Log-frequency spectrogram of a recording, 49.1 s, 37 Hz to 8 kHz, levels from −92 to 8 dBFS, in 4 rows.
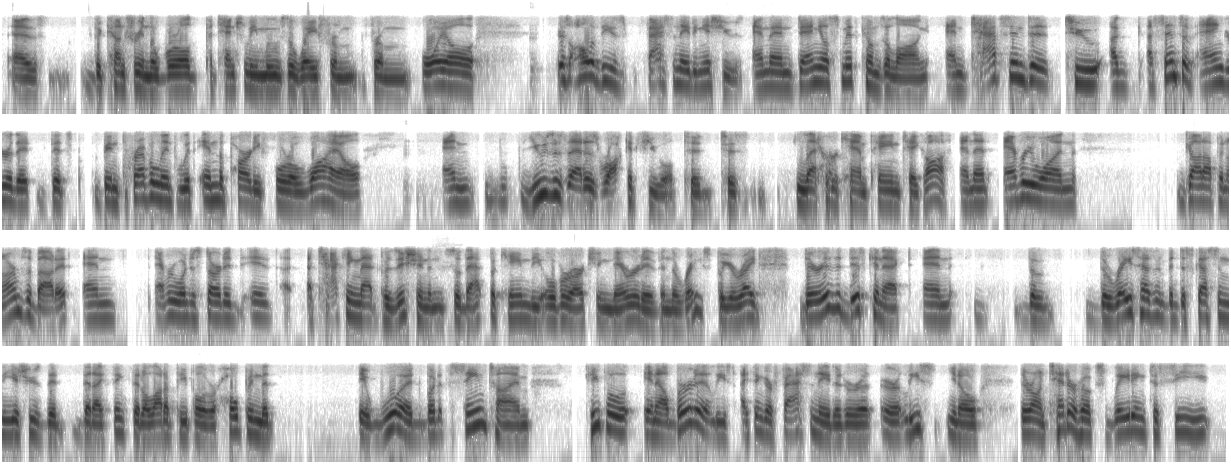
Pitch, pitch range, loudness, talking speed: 140 Hz, 125-160 Hz, -21 LUFS, 170 wpm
